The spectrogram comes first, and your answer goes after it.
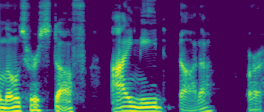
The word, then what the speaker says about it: Nauta: I need Nauta," or how do you say it? Yeah, Nauta, not as perfect.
